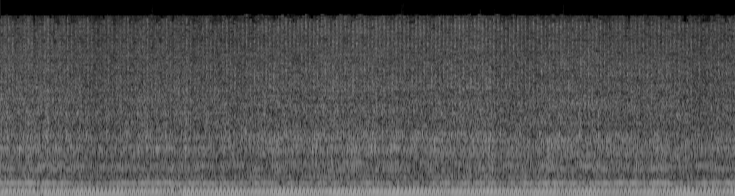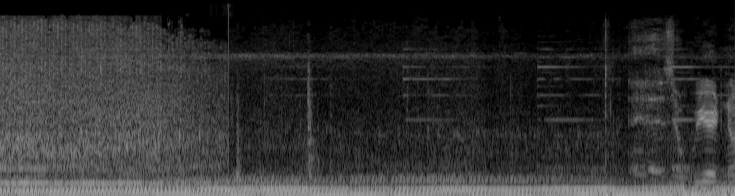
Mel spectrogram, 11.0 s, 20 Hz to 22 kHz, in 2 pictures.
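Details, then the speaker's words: MK6 VW Golf R (big-turbo FSI build) at idle: a steady whirr from the engine bay that stops at shutdown. Source not yet identified. "there's a bit of a weird noise coming from the engine bay so shut it down like a whirring that actually got a little bit faster when you it did get faster when you revved it a little bit higher pitch when you read it"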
